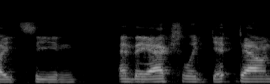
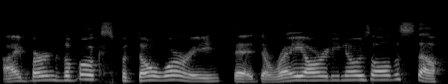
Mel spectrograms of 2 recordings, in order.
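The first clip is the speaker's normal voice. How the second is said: higher, louder mock reassurance; lightly voiced Yoda; 6 semitones higher, 6 dB louder than usual. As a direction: retell it brightly as a breezy brush-off, pitched up. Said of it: "'Cause he straight up goes".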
